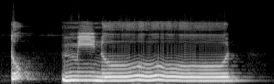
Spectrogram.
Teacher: تا کو حمزہ سے کنیکٹ کریں گے، جھٹکے کے ساتھ پڑھا جائے گا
